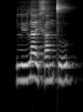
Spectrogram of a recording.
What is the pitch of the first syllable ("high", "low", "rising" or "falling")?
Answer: rising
